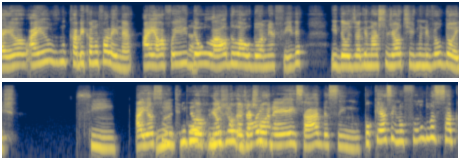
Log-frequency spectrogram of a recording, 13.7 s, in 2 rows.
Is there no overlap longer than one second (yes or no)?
no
